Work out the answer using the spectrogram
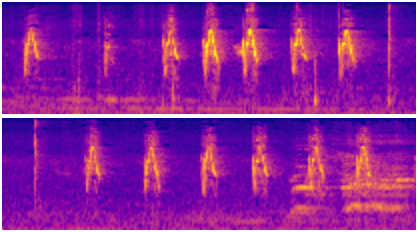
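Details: Lure recording of a bar-winged prinia noisily looking for a mate: rapid, sharp high chirps in a running series, briefly pausing, then resuming, ending with a rougher, buzzier note.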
